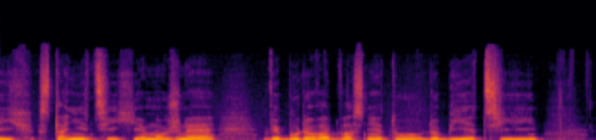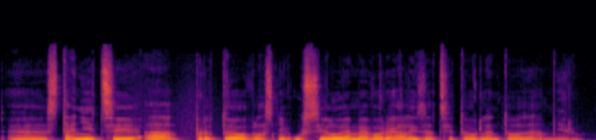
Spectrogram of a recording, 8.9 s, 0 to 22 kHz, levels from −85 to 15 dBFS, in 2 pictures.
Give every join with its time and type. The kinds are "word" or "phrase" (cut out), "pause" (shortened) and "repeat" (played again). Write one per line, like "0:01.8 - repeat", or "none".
none

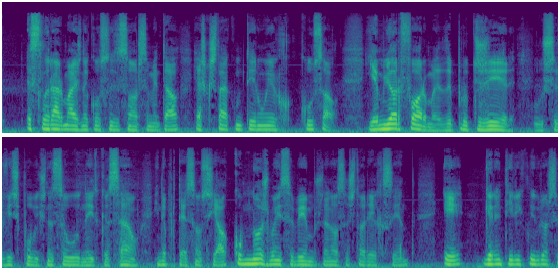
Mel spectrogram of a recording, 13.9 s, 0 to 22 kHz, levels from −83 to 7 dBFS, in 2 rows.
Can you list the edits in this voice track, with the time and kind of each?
0:03.7 - word
0:06.6 - word

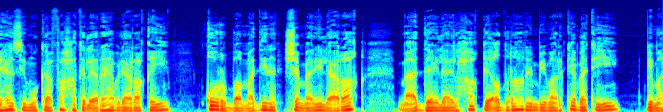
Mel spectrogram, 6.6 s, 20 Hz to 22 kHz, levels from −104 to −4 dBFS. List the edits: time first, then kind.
0:02.8 - word

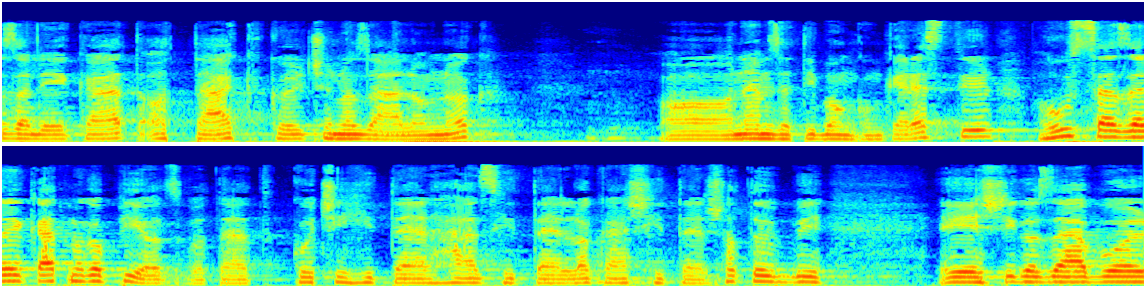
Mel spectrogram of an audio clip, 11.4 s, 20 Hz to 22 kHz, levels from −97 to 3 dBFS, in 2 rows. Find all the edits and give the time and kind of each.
none

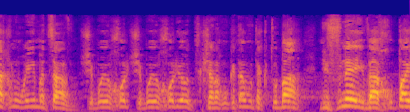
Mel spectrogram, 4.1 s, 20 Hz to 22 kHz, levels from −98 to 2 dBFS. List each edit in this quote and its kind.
0:01.3 - repeat
0:03.1 - pause

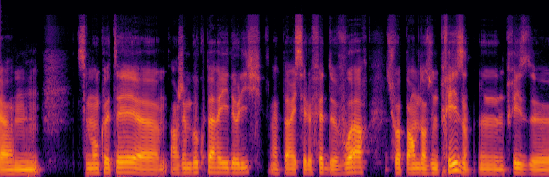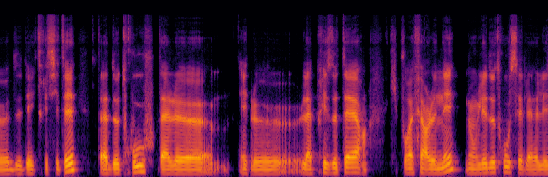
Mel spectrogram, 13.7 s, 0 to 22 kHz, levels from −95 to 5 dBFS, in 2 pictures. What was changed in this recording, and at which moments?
0:02.5 - word
0:03.7 - word
0:04.8 - word
0:08.8 - word
0:10.0 - word

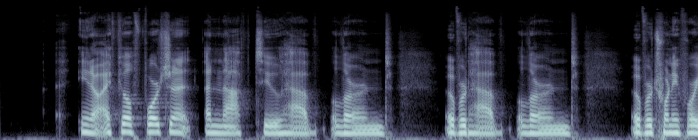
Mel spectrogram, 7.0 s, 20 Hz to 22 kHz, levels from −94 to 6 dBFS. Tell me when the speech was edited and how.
0:02.0 - pause
0:04.7 - repeat

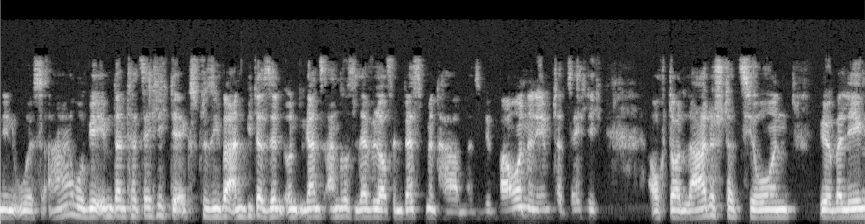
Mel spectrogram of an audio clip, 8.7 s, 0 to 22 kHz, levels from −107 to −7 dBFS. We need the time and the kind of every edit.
none

